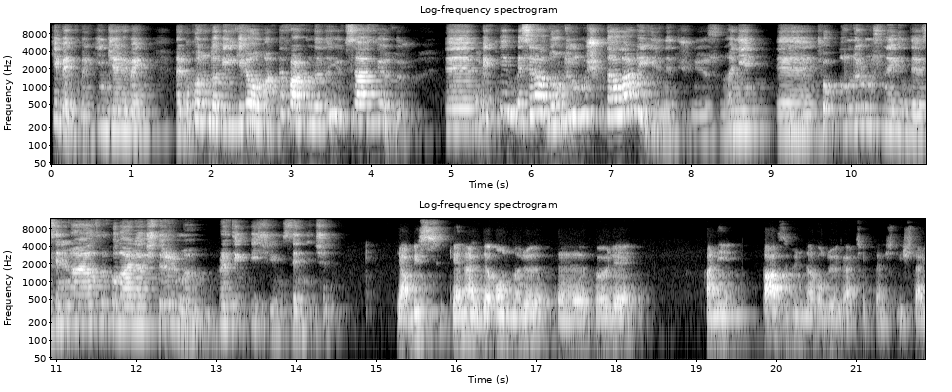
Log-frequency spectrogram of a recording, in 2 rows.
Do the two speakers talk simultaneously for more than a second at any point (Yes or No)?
No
